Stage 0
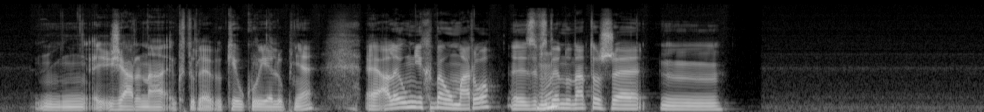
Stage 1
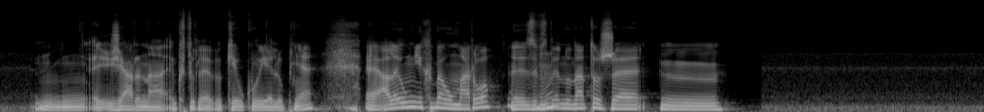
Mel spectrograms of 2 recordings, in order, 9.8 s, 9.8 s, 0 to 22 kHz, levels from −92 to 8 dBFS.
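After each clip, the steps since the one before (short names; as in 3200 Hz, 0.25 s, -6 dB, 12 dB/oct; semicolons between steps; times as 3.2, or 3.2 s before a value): tone controls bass +11 dB, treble -8 dB; compressor 6:1, threshold -20 dBFS, peak gain reduction 15.5 dB; gain -5.5 dB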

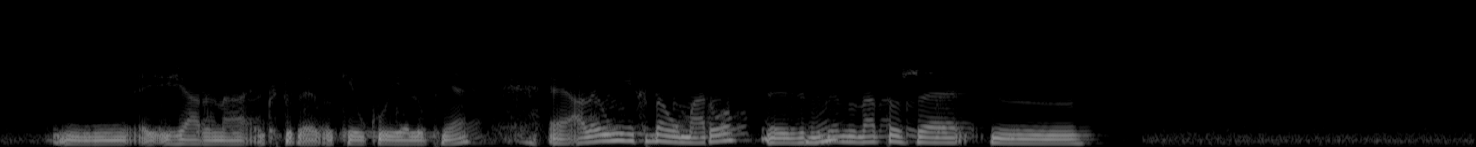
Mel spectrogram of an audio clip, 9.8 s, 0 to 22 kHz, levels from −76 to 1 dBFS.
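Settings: band-pass 330 Hz, Q 1.7; speakerphone echo 0.11 s, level -11 dB; gain -3 dB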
